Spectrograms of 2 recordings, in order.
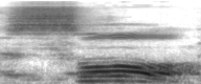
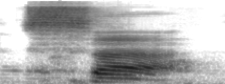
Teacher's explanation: karena pangkal lidahnya turun sehingga suara tipis. Nah, jadi jangan kalau kita tebal jadinya so. · Nah, jadi jangan kalau kita tebal jadinya so. Kalau tipis sa. Nah, karena dia makhrajnya sama kan antara sod, sin dan zai.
